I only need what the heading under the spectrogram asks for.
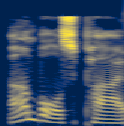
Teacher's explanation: people were just dropping the h at the front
